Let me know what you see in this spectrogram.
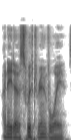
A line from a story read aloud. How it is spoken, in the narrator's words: said the father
